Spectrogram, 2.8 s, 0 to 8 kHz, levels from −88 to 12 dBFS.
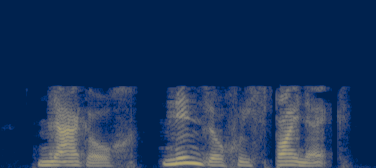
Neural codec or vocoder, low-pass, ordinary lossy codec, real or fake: none; 7.2 kHz; AAC, 16 kbps; real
